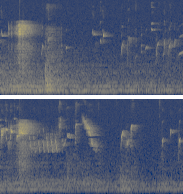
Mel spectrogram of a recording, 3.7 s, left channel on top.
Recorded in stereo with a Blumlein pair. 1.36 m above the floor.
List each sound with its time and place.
0.1 s chewing: 50° left, 2.5 m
